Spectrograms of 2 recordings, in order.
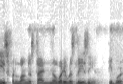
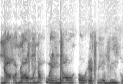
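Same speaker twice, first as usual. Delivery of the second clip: put-on scream in Spanish, higher pitch. Retelling a friend pleading with a gunman: imitating a friend screaming in spanish. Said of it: "screaming in Spanish".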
